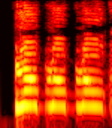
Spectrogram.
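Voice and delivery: high, loud "bloop, bloop, bloop"; imitated tumbling noise. Vlogger mimicking Michelle's onstage fall, comic noises.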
